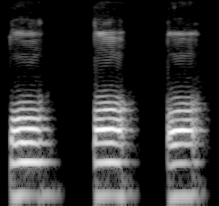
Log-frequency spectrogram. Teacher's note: huruf to yang paling tebal, yang paling kuat. To, to, to, karena dia coba apa saja yang dimiliki huruf to dari hamas jahar, termasuk hamas atau jahar.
